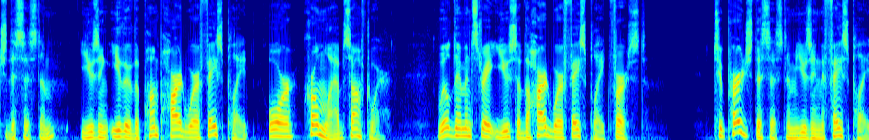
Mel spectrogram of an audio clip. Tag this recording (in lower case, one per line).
speech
